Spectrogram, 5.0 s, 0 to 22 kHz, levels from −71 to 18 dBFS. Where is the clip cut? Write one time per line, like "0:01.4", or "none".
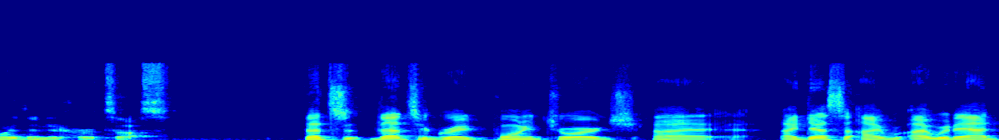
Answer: none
